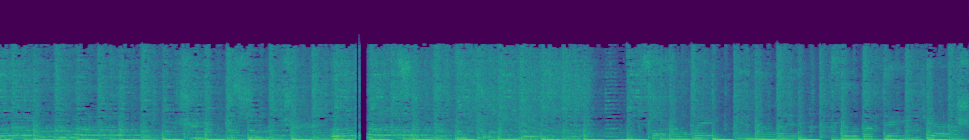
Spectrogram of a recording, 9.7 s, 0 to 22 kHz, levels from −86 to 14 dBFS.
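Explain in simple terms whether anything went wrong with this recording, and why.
Damaged data in a compressed stream, from 3.57 to 3.69 s. Part of the compressed file was corrupted there, so the player couldn't read it, lost its place and searched for the next readable chunk. That stumble comes out as a brief chirp or blip.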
